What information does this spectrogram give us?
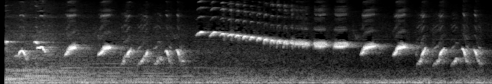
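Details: Nine-month-old white-rumped shama with a full, coarse, loud repertoire singing rich varied whistled phrases: quick slurred notes, a long bright series falling gradually in pitch, then more rapid whistles.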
